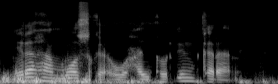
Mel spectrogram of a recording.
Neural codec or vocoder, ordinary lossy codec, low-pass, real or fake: codec, 44.1 kHz, 7.8 kbps, DAC; none; 19.8 kHz; fake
